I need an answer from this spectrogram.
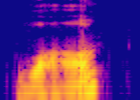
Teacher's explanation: Keep it low and steady. This is a third tone.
